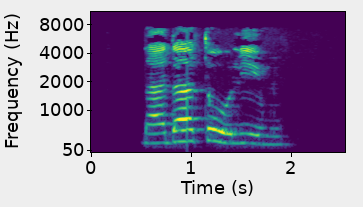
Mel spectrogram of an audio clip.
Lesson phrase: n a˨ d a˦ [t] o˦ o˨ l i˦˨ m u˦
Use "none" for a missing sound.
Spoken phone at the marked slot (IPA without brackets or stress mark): t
